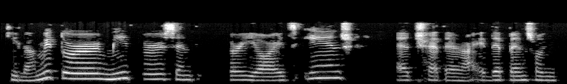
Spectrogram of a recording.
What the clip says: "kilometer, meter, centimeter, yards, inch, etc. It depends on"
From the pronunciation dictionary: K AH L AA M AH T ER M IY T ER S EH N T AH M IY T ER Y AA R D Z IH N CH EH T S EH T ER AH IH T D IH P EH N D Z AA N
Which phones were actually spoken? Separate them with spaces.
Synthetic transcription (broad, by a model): K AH L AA M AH T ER M IY T ER S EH N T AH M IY T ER Y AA R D S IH N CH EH T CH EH T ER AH IH T D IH P EH N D S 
